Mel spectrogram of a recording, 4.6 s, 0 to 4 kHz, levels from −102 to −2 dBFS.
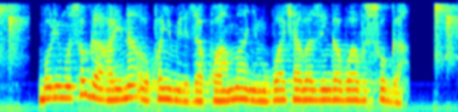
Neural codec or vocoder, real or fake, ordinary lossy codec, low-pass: none; real; none; 3.6 kHz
